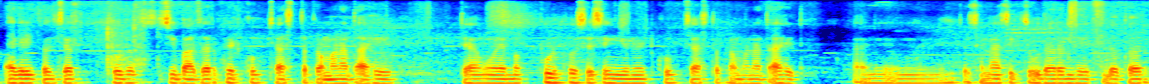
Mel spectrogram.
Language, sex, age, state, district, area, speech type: Marathi, male, 30-45, Maharashtra, Nashik, urban, spontaneous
